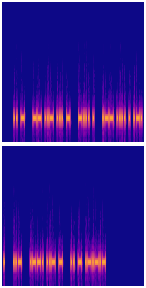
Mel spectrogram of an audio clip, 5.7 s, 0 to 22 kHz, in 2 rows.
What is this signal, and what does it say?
Morse code, heard as a keyed tone, about 50 wpm, 700 Hz. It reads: IT MUST BE WHERE U PUT IT.
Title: Sentences from Top 200 Words and Abbreviations 50wpm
